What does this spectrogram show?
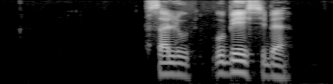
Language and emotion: Russian, neutral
